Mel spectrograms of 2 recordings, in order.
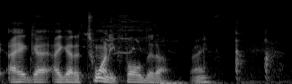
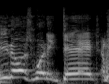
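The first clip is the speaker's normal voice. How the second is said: mock yell; 14 semitones higher, 5 dB louder than usual. Uncle yelling line retold.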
